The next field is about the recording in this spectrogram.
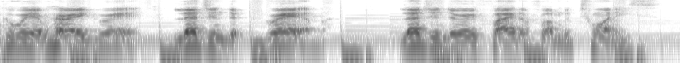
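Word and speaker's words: Greb: Harry grab you know you spell it GB I was saying greed but Bruce gar said it's grab so you know Bruce gas I'm GNA take Bruce gas's word for it the life from career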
